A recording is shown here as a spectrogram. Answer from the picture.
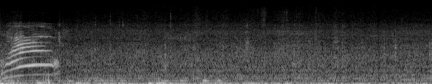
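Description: Himalayan cat giving one short meow, rising in pitch, lasting about half a second.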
